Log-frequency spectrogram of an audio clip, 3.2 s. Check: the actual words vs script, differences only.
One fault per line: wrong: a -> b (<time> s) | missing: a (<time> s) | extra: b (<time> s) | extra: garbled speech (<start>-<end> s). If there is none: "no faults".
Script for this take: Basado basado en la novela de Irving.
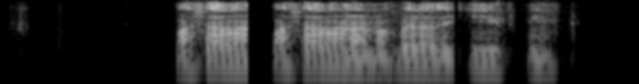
no faults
